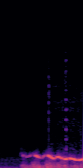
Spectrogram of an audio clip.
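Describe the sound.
A person whistles a bird call, one sustained, gently wavering tone lasting about a second, clear over a low, rumbling background hum.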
